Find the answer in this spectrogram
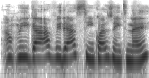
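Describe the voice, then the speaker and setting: A high-voiced woman chimes in with quick, slangy reactions. She co-hosts a casual chat, recorded dry and close. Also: steady tone, fairly bright tone, no echo. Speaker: podcast co-host.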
